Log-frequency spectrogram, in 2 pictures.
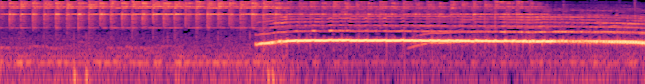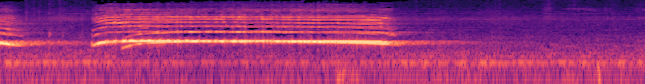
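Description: A puja hand bell ringing rapidly. About two and a half seconds in, a conch shell is blown in a long, loud, steady note that drops in pitch as it ends, and after a short break a second, slightly shorter note. The bell stops partway through the first blast.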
